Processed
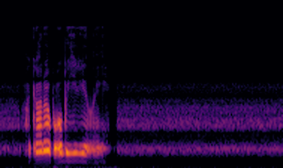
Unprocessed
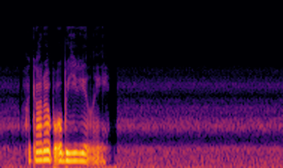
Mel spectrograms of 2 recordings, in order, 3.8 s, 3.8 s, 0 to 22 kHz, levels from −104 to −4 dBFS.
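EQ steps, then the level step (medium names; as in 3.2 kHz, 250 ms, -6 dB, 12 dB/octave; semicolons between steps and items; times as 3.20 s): inverse Chebyshev high-pass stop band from 240 Hz, stop band 40 dB; treble shelf 2.4 kHz +8.5 dB; static phaser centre 860 Hz, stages 6; -7.5 dB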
